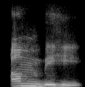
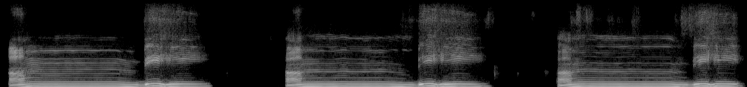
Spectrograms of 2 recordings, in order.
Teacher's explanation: دیکھیں یہاں میم کے بعد با آیا نا, تو ہم کیا کر رہے ہیں, اسے ناک میں چھپا رہے ہیں آواز کو 2 سیکنڈ کے لیے. ام بھی, اگر میں کہتا ام بھی تو اس کا مطلب ہے میں نے ناک میں نہیں چھپایا, میں نے میم کو واضح پڑھا ام اور پھر بھی, لیکن میں ناک میں چھپا رہا ہوں.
